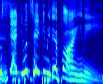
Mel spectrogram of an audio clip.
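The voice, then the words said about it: Baby voice with vocal fry. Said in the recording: “Like a mix of baby voice and vocal fry ... smoking and an accent”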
